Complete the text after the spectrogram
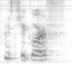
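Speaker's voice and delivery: ordinary delivery, nothing marked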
